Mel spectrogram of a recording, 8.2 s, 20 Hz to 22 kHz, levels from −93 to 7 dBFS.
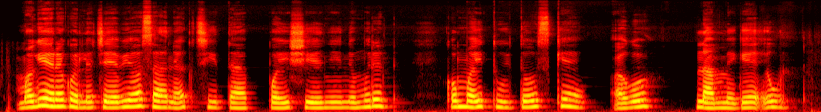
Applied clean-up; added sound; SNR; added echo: neural mask model DeepFilterNet 3.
